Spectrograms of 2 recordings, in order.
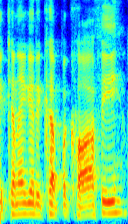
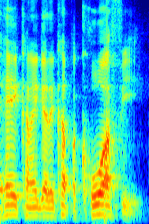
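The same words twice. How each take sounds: First: Said in the usual way. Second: In a New York accent, "coffee" said as kwaw-fee with a rounded vowel. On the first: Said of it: "like California". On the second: Shown as a demonstration. Ordering coffee at Starbucks in a New York accent. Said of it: "But you gotta say".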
